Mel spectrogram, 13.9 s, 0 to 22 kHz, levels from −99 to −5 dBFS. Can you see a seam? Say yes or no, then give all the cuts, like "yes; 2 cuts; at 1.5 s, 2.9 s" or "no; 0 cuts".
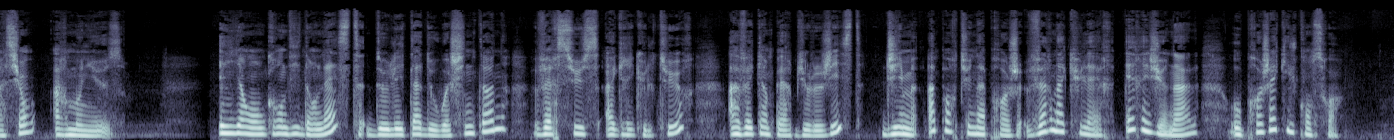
no; 0 cuts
